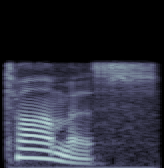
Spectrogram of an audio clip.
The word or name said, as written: Thomas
